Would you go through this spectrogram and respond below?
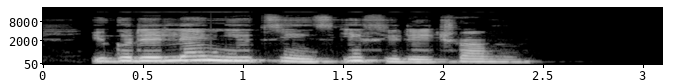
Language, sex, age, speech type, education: Nigerian Pidgin, female, 15-29, spontaneous, tertiary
